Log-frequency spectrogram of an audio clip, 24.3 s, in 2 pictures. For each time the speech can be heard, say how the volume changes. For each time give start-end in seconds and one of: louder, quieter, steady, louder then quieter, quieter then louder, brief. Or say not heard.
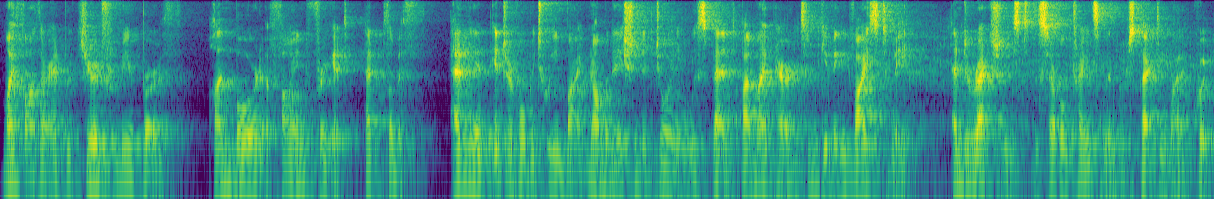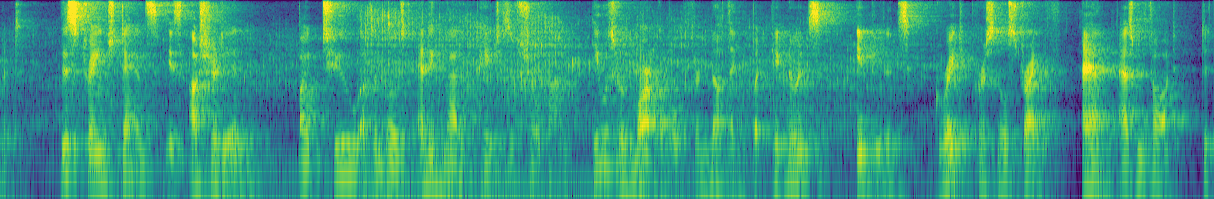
0.0-24.2 steady.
